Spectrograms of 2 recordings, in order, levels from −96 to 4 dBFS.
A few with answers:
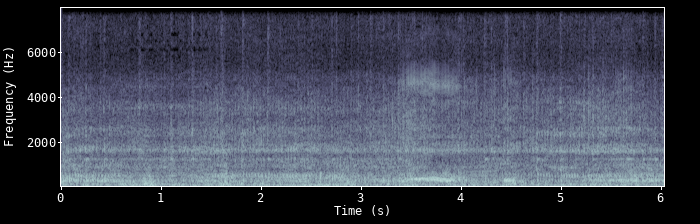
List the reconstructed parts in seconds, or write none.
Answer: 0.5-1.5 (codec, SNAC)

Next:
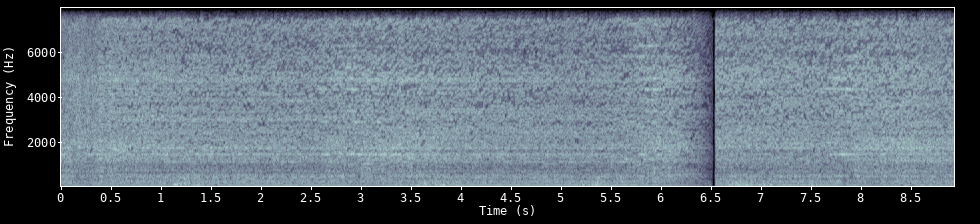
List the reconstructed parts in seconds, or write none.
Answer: none

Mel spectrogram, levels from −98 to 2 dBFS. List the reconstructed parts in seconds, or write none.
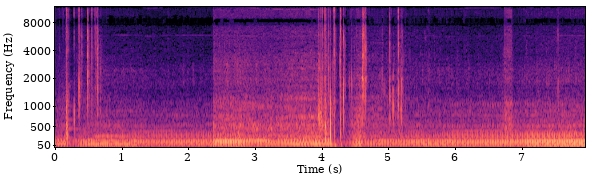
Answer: none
